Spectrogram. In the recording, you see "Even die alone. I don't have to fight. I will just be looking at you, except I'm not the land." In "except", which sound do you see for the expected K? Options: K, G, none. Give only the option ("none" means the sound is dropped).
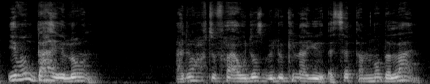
none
